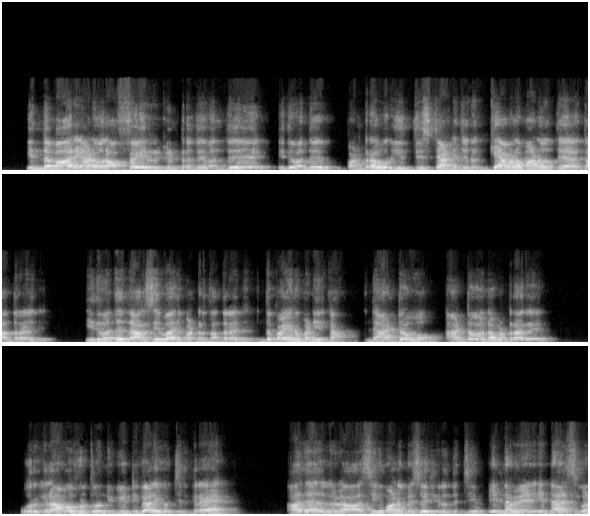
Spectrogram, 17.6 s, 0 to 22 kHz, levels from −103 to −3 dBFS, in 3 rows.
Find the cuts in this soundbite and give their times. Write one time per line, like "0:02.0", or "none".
none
